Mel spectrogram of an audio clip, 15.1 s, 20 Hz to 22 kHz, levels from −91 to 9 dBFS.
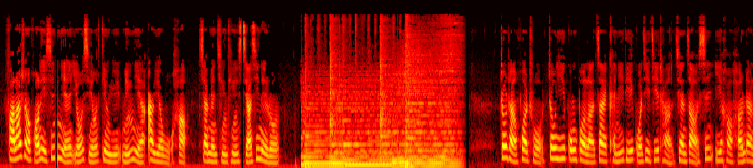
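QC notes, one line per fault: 1.10–1.15 s and 4.82–4.86 s: gap at a join of encoded pieces. Continuous sound drops out for about 49 ms, then about 40 ms, with smeared edges before carrying on where it stopped. Separately encoded sections were joined without trimming encoder delay and final-frame padding.
6.79–9.33 s: CD scratch ticks. Twelve short ticks, the longest a few milliseconds, arrive at a steady rate near five per second, of uneven strength. A surface blemish defeats error correction once per disc rotation, leaving interpolated or muted samples.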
